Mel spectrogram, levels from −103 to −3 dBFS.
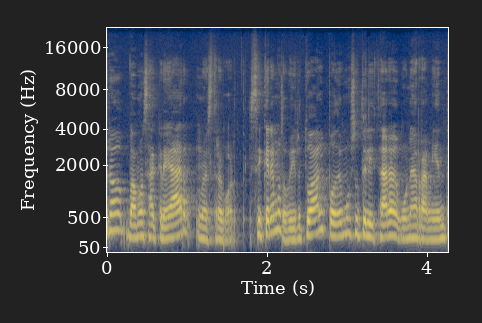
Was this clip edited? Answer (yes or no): yes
